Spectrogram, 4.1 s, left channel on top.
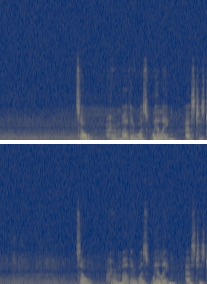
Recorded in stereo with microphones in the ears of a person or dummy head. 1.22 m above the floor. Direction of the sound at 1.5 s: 25° left (ahead or behind).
